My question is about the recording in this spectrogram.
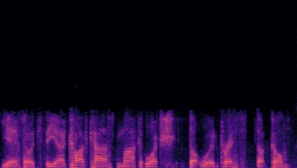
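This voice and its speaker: A man's voice: lowish voice, fairly even intonation, moderate pace, dry recording. A man with an Australian accent, chatting casually as a podcast guest in an easygoing, rambling way. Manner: easygoing, rambling with many fillers. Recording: tinny dry phone line.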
